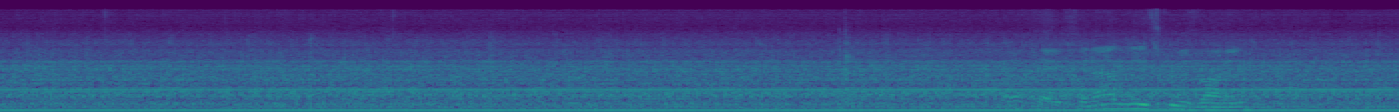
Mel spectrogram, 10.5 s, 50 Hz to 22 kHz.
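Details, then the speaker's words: Monarch 10EE lathe after refurb, open belt, in threading gear: steady motor hum under faint uneven rattle, roughly four beats a second, from the gearbox area; worn gear or bearing suspected, not confirmed. "all right guys one more time so i definitely hear a lot of rattling around in here"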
